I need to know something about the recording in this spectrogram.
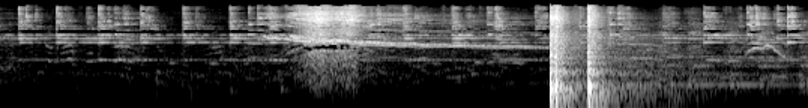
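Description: A skyrocket (cohete) going up with a hiss and a whistle that falls in pitch, then two sharp, loud bangs close together about five and a half seconds in as it bursts.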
